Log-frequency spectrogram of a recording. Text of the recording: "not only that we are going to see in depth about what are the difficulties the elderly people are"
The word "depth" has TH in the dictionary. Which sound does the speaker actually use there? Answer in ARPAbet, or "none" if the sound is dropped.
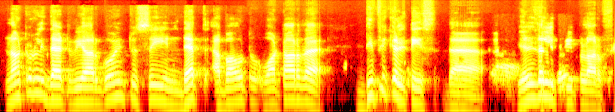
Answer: T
